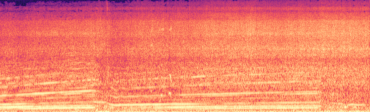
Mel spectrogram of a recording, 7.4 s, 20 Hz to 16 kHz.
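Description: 2007 Nissan 350Z HR's VQ35HR V6 with a Megan Racing drift spec exhaust accelerating hard. The revs climb, drop at a gear change about two seconds in, climb again, then fall about six seconds in.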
